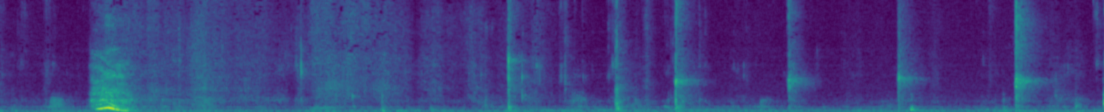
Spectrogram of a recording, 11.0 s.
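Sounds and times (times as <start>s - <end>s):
mouth clicks while chewing: 4.9s - 11.0s.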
